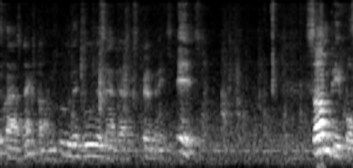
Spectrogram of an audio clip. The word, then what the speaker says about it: Antiochus: next time who this Antiochus Epiphanes is. Some people like to call it Antiochus Epiphanes. I think the proper pronunciation is Antiochus. But since the town is Antioch, I always say Antiochus.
